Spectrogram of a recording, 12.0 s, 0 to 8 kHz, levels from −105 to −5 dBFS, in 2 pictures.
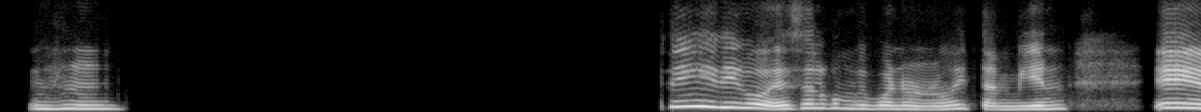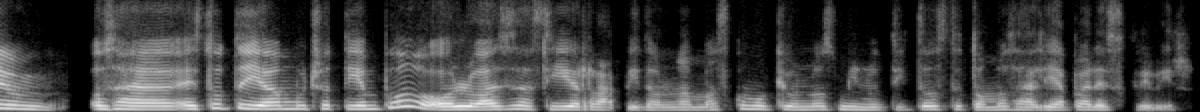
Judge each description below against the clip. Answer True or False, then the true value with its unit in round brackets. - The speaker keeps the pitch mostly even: False (3.3 semitones)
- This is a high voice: True (235 Hz)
